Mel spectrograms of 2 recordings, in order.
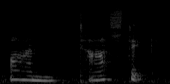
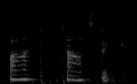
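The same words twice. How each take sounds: The two takes are said the same way.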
